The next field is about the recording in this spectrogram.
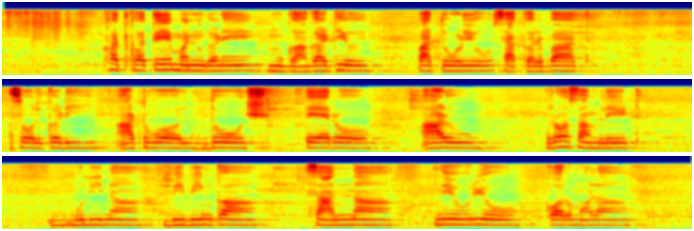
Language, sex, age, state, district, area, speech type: Goan Konkani, female, 45-60, Goa, Salcete, urban, spontaneous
